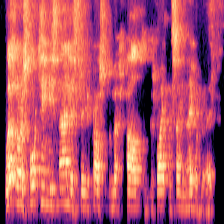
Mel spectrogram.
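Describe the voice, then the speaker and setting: Somewhat breathy with a dark, mellow tone, the voice moves at a moderate pace through audible room echo. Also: man. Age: 70s. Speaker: hand surgeon lecturer. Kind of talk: casual discussion after lecture. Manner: hesitant, many fillers.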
